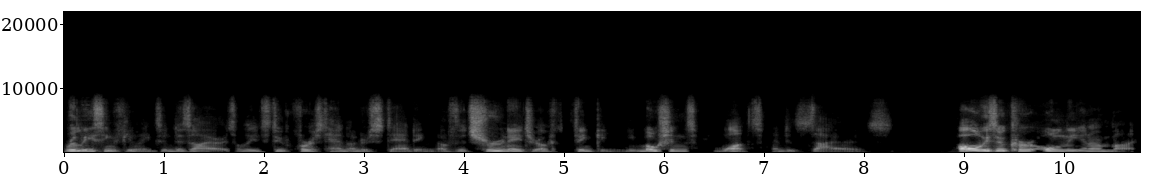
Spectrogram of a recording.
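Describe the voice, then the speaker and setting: A man's voice: lowish voice, huge pitch swings, unhurried, gravelly, husky, dry recording. Theatrical male reader with sweeping intonation. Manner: theatrical, emphatic, swinging from loud declaration to hushed phrases. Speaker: actor reading a book aloud. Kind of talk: dramatic audiobook reading of a self-help book.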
